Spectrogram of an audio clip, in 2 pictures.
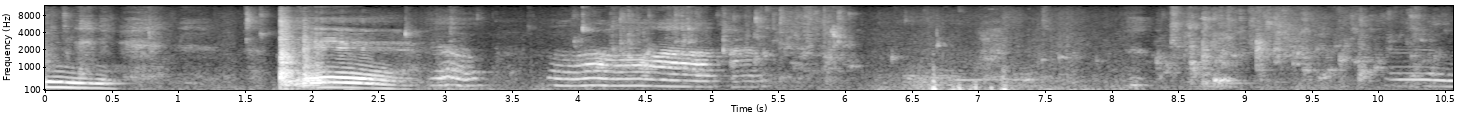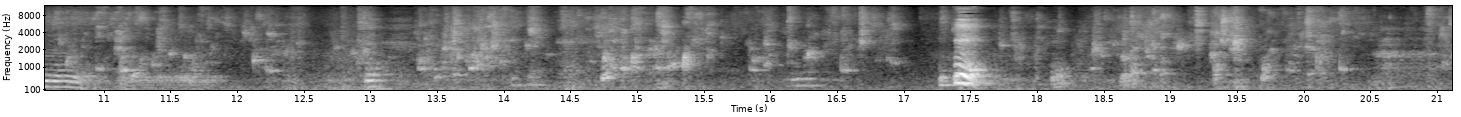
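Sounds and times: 
water splashing and sloshing in a bathtub: 0.0 - 21.1
young child babbling and chattering: 2.9 - 5.5, 10.0 - 11.0.

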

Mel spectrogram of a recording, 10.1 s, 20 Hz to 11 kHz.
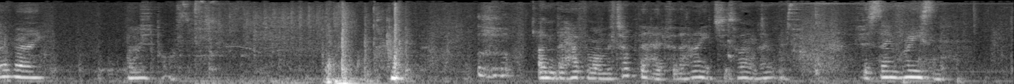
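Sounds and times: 
speech: 0.0 - 0.6, 1.3 - 2.0, 5.4 - 9.7
wooden door clunks as a door is opened to let a cat out: 3.1 - 4.2.

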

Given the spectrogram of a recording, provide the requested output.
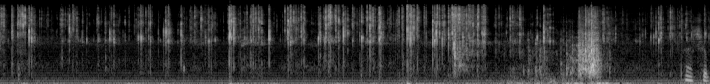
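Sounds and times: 
plastic cup being chewed and squeezed: 0.0 - 7.0
speech: 6.8 - 7.0.

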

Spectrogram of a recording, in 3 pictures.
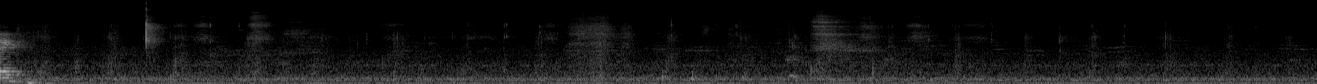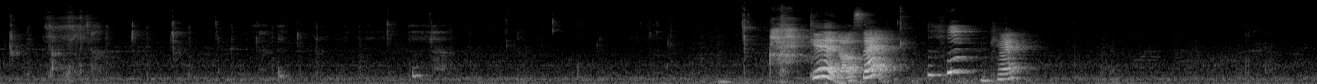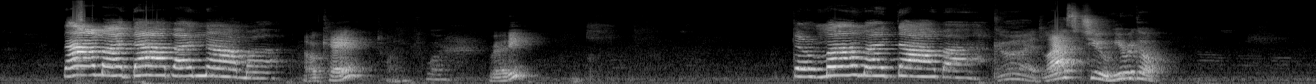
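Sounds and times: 
low hum: 0.0 - 39.4
person chewing a bite of food: 0.4 - 21.2
speech: 21.3 - 22.1.

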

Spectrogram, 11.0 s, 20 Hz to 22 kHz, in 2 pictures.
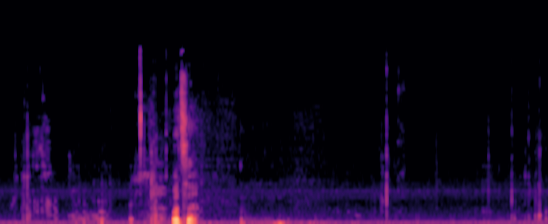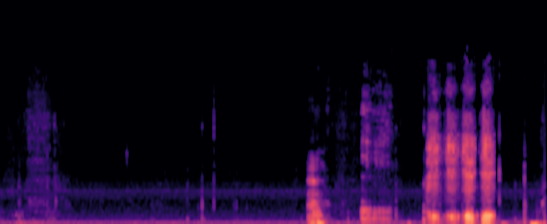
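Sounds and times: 
speech: 1.8 - 2.1
voice imitating pig snorts: 9.1 - 10.5.

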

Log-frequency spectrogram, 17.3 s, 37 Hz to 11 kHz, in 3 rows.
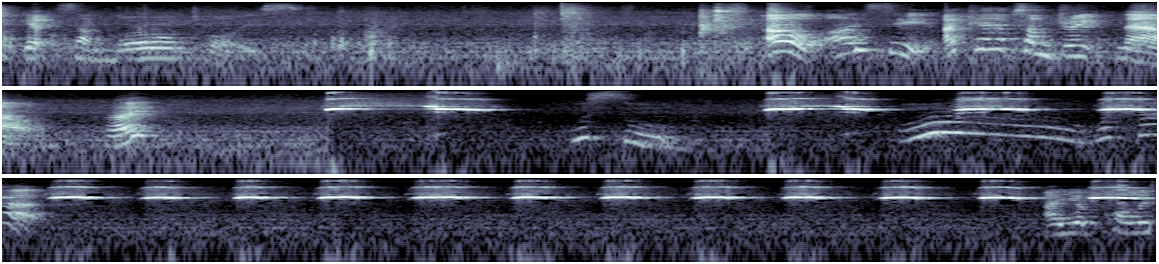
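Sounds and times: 
speech: 0.1 - 2.0, 3.8 - 6.7
whistle blown in short sharp shrill blasts: 7.4 - 8.4, 9.6 - 17.3.

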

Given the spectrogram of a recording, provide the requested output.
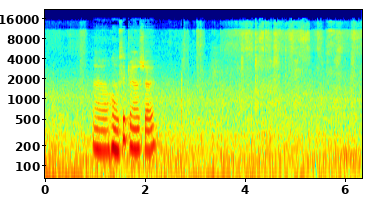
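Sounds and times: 
speech: 1.0 - 2.4
pen scribbling across paper: 3.7 - 6.3.

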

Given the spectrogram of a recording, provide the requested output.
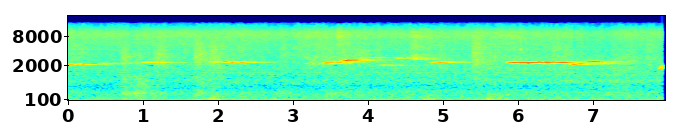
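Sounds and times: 
person whistling a wandering tune: 0.0 - 7.9.

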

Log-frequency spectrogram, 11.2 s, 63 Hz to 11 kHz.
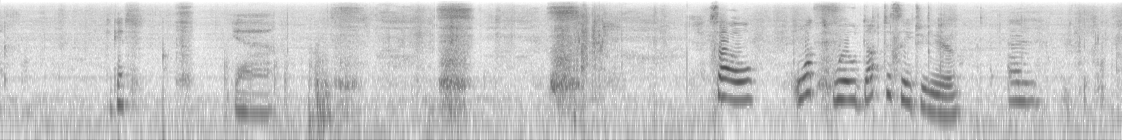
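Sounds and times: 
speech: 1.1 - 1.4, 7.2 - 10.6
snuffly breath: 3.3 - 6.8
sniffling from a runny nose: 3.4 - 6.5.

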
